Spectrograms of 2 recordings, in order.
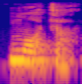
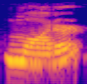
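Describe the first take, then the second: First: The t is crisp and r is silent. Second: The t is a flap and r sounds. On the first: "no inglês britânico" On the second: "no inglês americano"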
